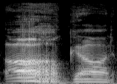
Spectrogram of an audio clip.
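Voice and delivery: dismayed reaction. Retold or imitated. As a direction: let out a dismayed exclamation. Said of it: "and you're like".

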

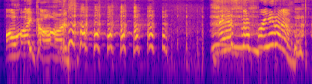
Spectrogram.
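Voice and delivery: high, laughing and near tears as it dawns on her; overwhelmed, laughing relief; laughing realization. Real, not acted.

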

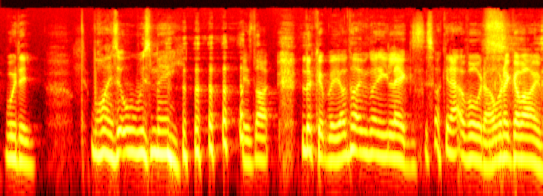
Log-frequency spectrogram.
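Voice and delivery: high, put-on whining voice; whiny complaint. Injured friend Jay moaning to Woody that he wants to go home. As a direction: whinge like you've had enough.

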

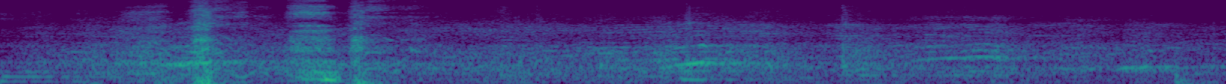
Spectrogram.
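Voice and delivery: breathless, high-pitched wheeze of laughter; high silent laugh. Real, not acted. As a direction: laugh too hard to make a sound. Laughing at his story.

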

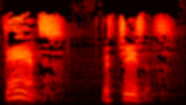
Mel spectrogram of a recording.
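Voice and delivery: soft, slow, sincere; earnest exhortation. Real, not acted. Preacher urging the congregation, soft and slow. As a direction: lay it down gently, slowly. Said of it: "That's my exhortation to you".

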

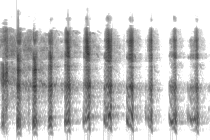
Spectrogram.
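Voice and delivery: high, rapid cackling laugh; orc laughing. Acted. Orc laughing at the coming fight, cackle. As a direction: cackle in a long high run. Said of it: "you hear the orc just laughing".

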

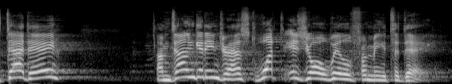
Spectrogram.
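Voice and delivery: put-on high, eager kid in a playful Old English accent; mock Old English accent. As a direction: squeak out Daddy in a hammy Old English accent. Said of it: "the accent's still there".

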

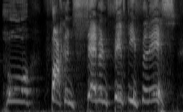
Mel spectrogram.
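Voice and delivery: slow, high-pitched imitated yell; mock yelling. Woman outraged at the wine's price, mock high yelling. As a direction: drag it out high, mimicking her rant. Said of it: "she was yelling".

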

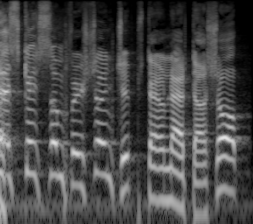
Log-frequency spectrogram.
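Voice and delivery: slow, put-on British accent; mock British accent. Joining the bit with a slow mock British accent. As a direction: drawl it out like a British lad. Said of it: "Nailed his accent".

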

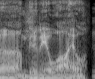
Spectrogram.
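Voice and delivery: lightly put-on gruff-bloke Scouser impression; rough mock impression of an oafish footballer; Wayne Rooney. Podcaster playing one of the oafs for laughs, mock oaf voice. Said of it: "It was just, like, Wayne Rooney".

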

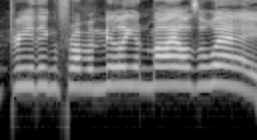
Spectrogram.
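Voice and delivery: high, taunting put-on voice; Haldir. Haldir mocks the dwarf's noise.

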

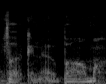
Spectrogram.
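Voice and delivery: very soft, whispered aside; barely voiced grumble; mock grumbling. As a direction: mutter it under your breath in mock blame. Mock grumbling aside echoing the joke.

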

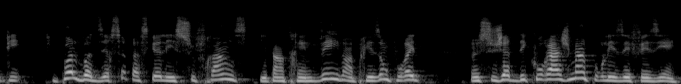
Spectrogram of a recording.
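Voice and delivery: usual speaking voice

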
